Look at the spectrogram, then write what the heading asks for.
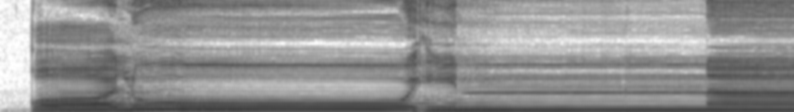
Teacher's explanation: maka huruf lam dipanjangkan boleh empat boleh lima harakat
